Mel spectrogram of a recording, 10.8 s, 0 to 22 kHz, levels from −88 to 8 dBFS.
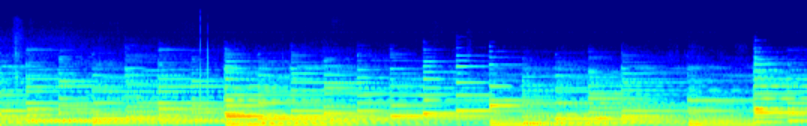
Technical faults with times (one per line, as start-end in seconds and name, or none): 2.65-2.77 loud pop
